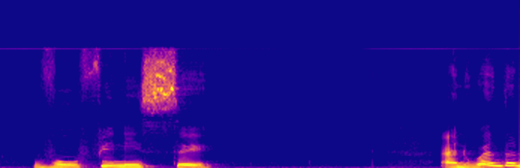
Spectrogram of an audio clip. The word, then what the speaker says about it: finissez: EZ is pronounced as A. Vous finissez.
